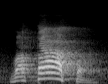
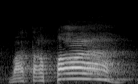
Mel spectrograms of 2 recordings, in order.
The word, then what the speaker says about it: vatapá: Vatapa. Eu distorço a pronúncia. Agora aqui você pode ficar roxo, perder todo o ar do seu pulmão e a palavra não se distorce. Vatapá.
